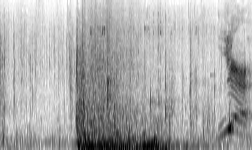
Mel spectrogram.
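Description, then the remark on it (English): A heavy thud as a wall is knocked through to make a doer-upper house open plan, followed by about a second of crumbling and rattling debris before the noise fades. “When your husband's got his heart set on making the doer-upper open plan, enjoy every thudding second of it.”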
